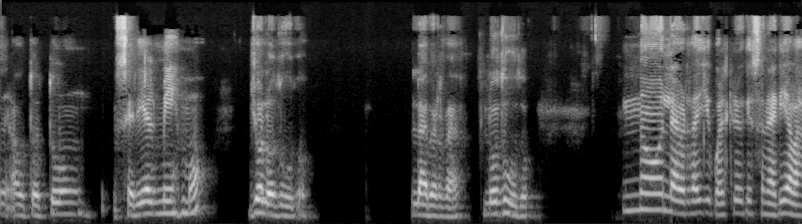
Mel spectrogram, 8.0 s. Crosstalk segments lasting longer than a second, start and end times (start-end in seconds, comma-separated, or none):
none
